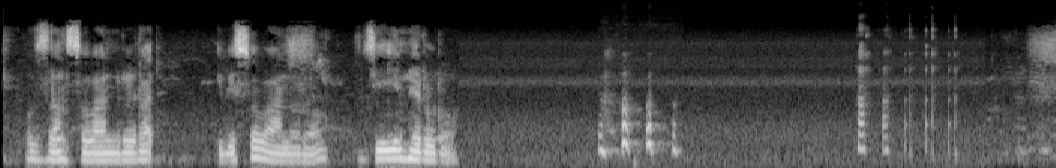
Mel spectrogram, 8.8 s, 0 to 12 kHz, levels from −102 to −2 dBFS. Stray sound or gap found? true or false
true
